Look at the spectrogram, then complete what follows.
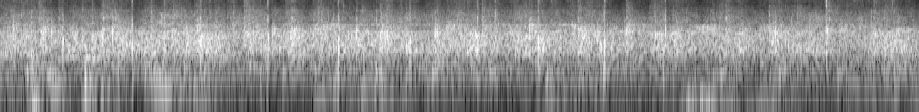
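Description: Loud, sustained applause from a large audience, a dense wash of many hands clapping at once that stays steady and roaring throughout, with no voices standing out.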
